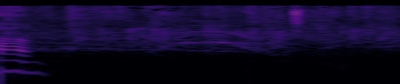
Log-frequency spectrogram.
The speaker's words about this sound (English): And so we want to let you know that what we're working on is that we are planning for a Bluffton campus that we will, in God willing, we will launch. You can clap. That's great.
